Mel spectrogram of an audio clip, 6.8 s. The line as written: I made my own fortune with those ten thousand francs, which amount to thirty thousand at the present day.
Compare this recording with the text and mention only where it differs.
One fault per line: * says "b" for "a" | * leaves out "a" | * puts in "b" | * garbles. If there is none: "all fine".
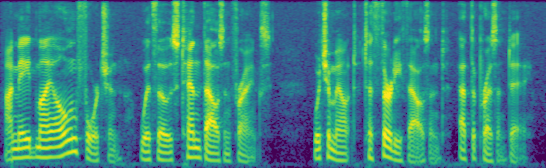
all fine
